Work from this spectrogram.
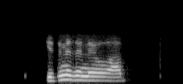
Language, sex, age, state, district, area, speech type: Hindi, male, 18-30, Rajasthan, Nagaur, rural, conversation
